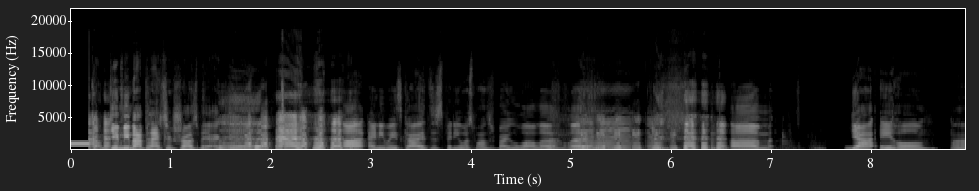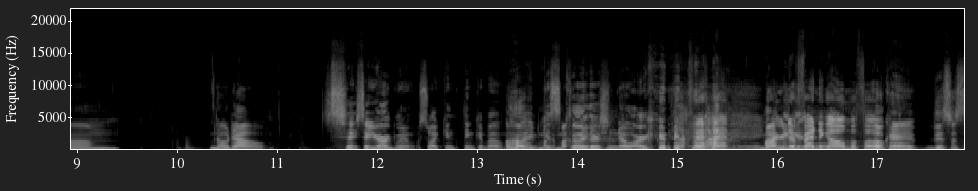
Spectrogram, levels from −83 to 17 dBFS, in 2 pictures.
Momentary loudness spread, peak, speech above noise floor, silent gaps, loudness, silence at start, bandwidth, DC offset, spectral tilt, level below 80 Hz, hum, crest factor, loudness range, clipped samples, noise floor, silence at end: 18 LU; -8 dBFS; 48 dB; none; -28 LUFS; 0 s; 17.5 kHz; under 0.1%; -3 dB/octave; -70 dBFS; none; 22 dB; 10 LU; under 0.1%; -78 dBFS; 0 s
